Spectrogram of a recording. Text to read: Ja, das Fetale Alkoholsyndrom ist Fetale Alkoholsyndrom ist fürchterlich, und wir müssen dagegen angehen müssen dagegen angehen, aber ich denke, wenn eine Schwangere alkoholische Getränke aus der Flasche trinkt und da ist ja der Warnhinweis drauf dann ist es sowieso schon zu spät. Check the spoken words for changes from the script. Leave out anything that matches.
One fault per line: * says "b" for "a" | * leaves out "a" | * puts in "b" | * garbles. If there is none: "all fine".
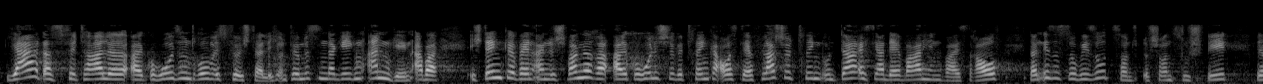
* leaves out "Fetale Alkoholsyndrom ist"
* leaves out "müssen dagegen angehen"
